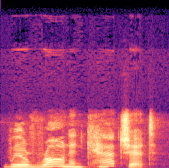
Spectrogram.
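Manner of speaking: rally your friend to give chase; excited high call to action; urgent. A narrator's reading. Frog urges chase after list.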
